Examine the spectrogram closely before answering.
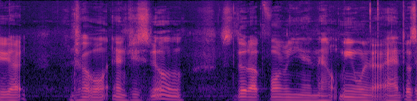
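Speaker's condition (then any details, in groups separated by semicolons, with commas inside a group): Cerebral palsy; wheelchair user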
